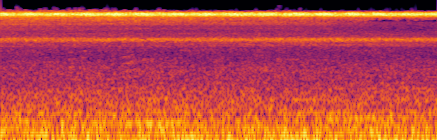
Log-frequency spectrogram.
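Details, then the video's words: Summer dusk chorus of male cicadas in Georgia, USA, calling to attract females: a continuous shrill, level drone with a softer second tone underneath and a faint low rumble in the background. "Cicadas at Dusk, Summer Night"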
